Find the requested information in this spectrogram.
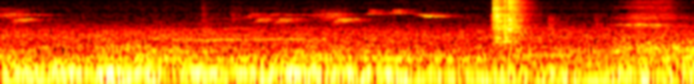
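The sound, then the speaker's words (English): Short high bursts of chirping from a male red finch in a tree, where its brown mate also sits, flutter over a low outdoor hum, and a single sharp camera shutter click cuts in partway through. “Mommy and Daddy are in the tree, and it's a little red finch.”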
